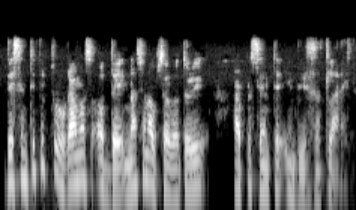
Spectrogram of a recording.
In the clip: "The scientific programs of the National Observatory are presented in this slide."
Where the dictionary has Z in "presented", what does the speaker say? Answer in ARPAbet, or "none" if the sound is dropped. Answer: S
